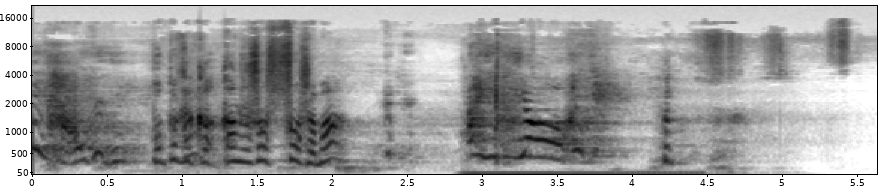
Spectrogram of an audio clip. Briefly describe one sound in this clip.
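A middle-aged woman speaks with animation close by.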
